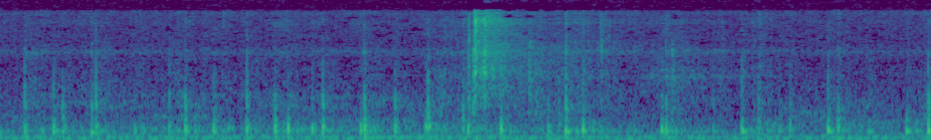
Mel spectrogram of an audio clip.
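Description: A small rectangular clear plastic case with a green plastic lid, holding a printed product box, is tapped with fingertips and nails while held in both hands and tilted. The result is a quick run of dry, hollow clicks with a low hum-like body, plus one brighter scraping rattle near the middle.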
